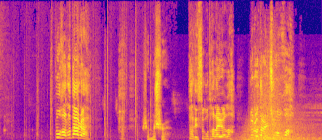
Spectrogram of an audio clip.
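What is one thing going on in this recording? A young man calls out urgently nearby.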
